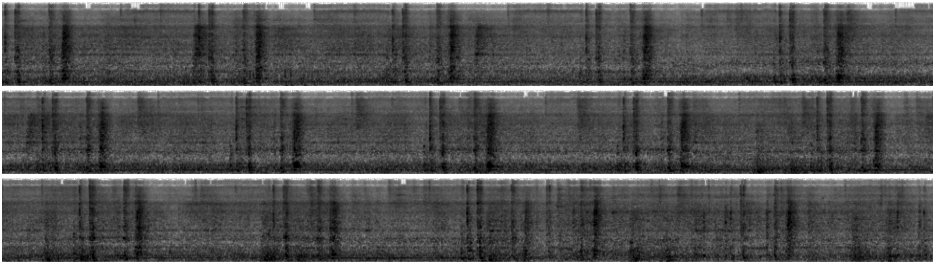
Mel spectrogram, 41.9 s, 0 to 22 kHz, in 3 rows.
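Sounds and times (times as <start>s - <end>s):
welding machine clattering: 22.8s - 41.9s.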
